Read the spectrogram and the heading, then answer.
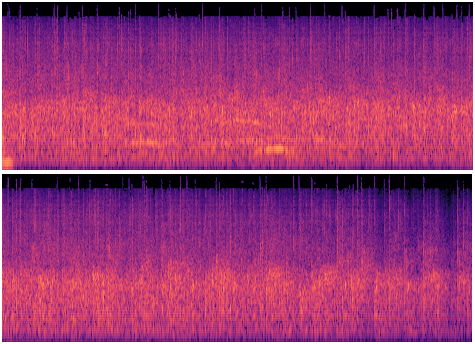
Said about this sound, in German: Und jetzt einen Applaus, einen großen, für alle Studentinnen und Studenten und ihre Betreuer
